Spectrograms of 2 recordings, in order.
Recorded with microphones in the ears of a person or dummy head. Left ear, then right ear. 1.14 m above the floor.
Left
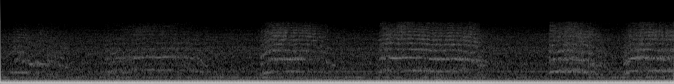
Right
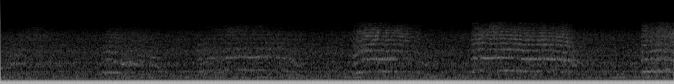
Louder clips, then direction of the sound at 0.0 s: Even; 15° left (ahead or behind).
